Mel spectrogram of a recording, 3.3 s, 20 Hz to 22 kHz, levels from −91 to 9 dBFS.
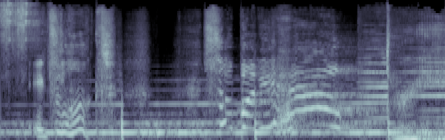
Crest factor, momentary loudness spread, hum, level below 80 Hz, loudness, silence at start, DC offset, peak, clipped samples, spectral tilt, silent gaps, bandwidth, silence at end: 14 dB; 4 LU; none; -30 dBFS; -16 LUFS; 0 s; under 0.1%; -2 dBFS; under 0.1%; -4 dB/octave; none; over 20 kHz; 0 s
